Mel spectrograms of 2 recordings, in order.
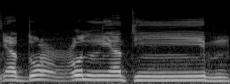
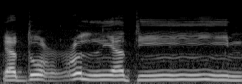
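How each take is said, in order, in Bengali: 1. 'yad'-এর পরে দ্বিগুণ করা হলকি হরফে চাপ দিয়ে পড়া হয়। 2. 'yad'-এর পরে দ্বিগুণ করা হলকি হরফে চাপ দিয়ে পড়া হয়।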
